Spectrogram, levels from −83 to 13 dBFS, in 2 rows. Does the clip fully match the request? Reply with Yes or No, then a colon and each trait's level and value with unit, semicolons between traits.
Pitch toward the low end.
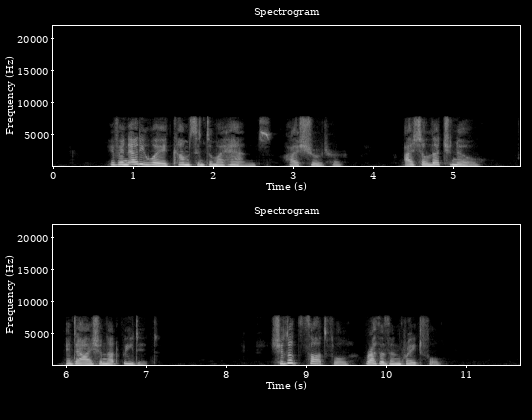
No: high, 245 Hz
